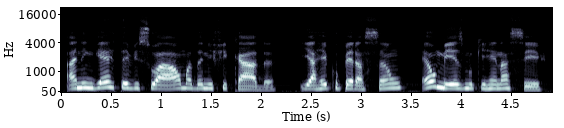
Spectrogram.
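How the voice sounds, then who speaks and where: A steady, self-assured young hero from a comic recap, read by a man. The voice is fairly high, close to the mic and dry. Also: a little fast, no echo, soft background music. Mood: reassuring.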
